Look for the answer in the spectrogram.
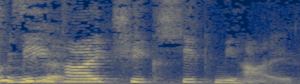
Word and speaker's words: Csikszentmihalyi: Pronounced Mihai Csikszentmihalyi.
